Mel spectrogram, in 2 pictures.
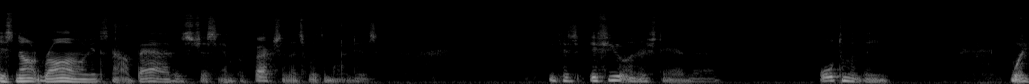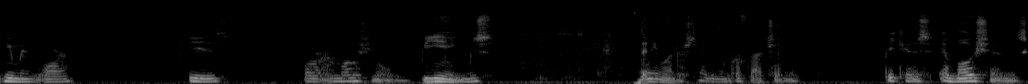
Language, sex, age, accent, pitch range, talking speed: English, male, 50-69, American, 100-135 Hz, 100 wpm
